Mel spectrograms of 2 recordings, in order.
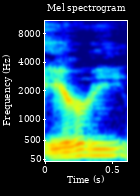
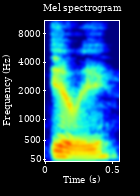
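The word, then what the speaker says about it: Eyrie: So switching to the Erie, is it the Erie? Is that how you pronounce it? Luke, you're the Yep. expert. Okay, so switching to the Erie, and that's where Rhaena and Joffrey and the baby Targaryens are, right?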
